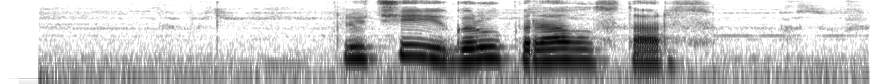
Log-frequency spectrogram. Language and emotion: Russian, neutral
